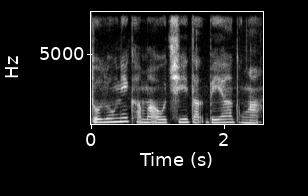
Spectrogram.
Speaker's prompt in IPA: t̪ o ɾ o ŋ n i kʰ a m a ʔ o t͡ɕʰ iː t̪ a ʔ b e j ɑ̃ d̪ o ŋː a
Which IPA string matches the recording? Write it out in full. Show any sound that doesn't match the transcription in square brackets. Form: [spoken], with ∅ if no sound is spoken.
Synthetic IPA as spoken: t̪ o [l] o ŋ n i kʰ a m a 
